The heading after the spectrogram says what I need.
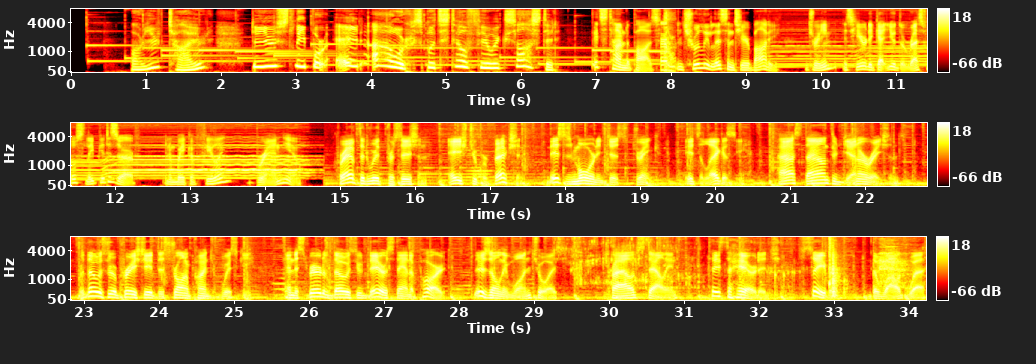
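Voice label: English COMMERCIAL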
